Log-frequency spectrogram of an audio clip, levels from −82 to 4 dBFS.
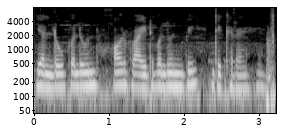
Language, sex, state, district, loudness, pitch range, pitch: Hindi, female, Uttar Pradesh, Budaun, -15 LUFS, 150-165 Hz, 155 Hz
